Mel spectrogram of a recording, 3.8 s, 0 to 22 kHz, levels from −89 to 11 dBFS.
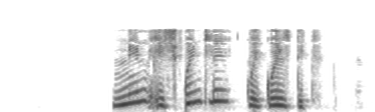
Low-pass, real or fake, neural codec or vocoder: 7.2 kHz; real; none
